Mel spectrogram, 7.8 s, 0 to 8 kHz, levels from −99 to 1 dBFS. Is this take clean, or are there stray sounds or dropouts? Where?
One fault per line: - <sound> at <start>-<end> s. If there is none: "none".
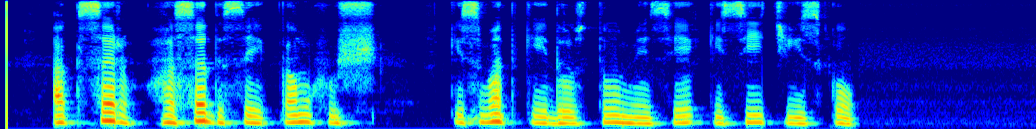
none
